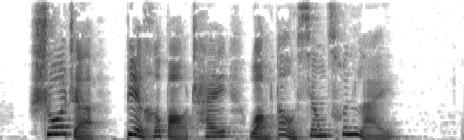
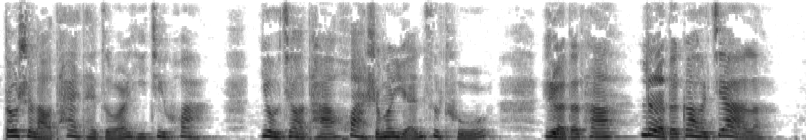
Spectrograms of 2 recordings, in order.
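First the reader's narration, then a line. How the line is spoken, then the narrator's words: Laughing. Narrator (Chinese): 黛玉笑道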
